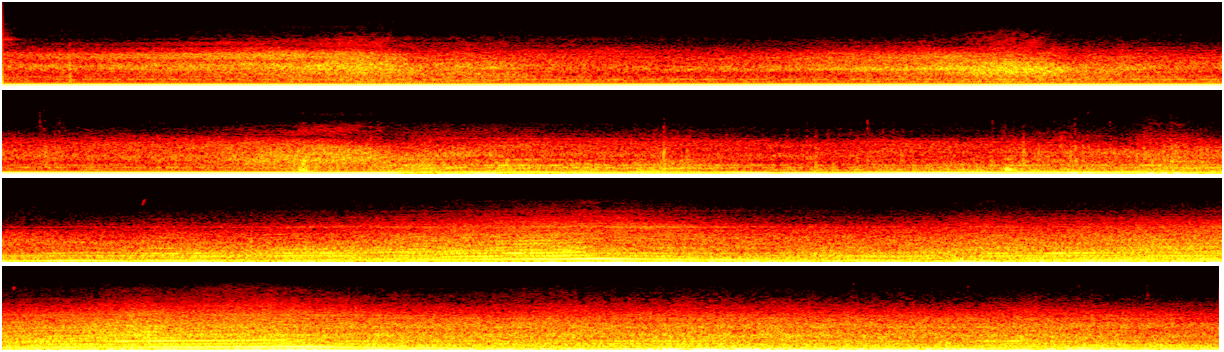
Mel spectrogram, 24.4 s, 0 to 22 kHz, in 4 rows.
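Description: A 2003 Toyota MR2 Spyder TRD 5-speed on the move, a heavy low rumble giving way to rising and falling engine revs as it accelerates through gears, the pitch sweeping up and dropping back repeatedly.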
